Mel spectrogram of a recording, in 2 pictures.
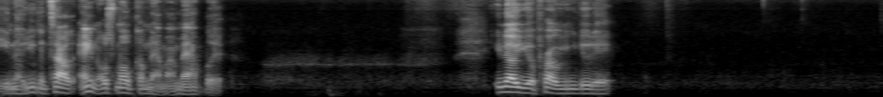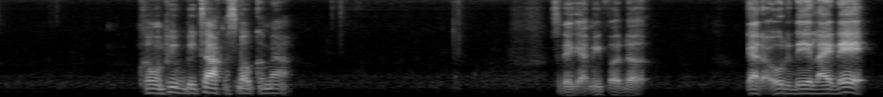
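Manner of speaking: talking while holding breath. Talking to viewers before exhaling a hit: talking while holding in smoke. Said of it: "I ain't released it yet".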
